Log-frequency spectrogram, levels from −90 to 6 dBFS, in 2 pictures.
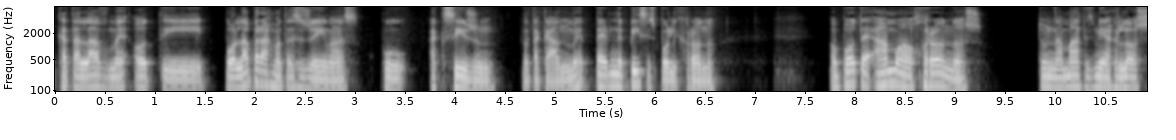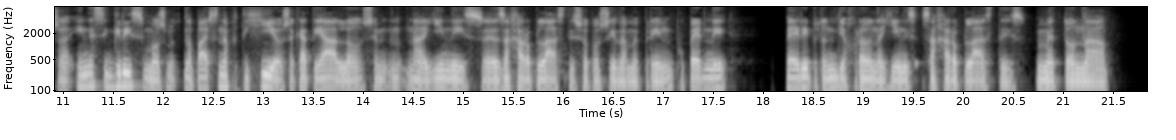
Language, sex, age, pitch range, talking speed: Greek, male, 20-39, 85-115 Hz, 150 wpm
